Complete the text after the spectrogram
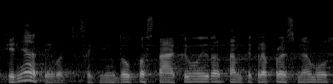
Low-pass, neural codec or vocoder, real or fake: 14.4 kHz; none; real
